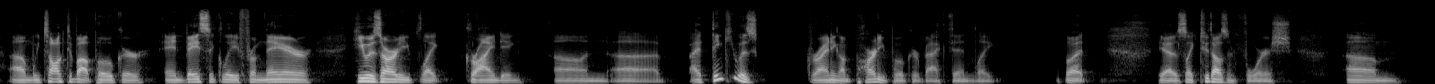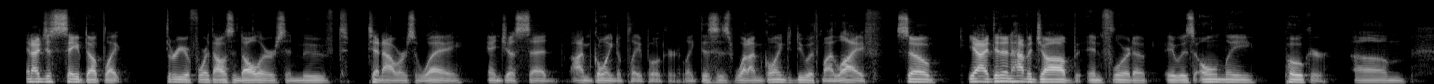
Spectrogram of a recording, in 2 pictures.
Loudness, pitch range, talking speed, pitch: -24 LUFS, 90-110 Hz, 170 wpm, 100 Hz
